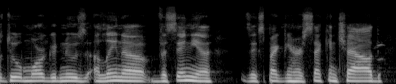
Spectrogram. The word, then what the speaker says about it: Vesnina: Elena Vesenia is expecting her second child, having had a daughter. Vesnina. That's what You I said. said Vesnina. it right before the show. You No, said it is Vesenia.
